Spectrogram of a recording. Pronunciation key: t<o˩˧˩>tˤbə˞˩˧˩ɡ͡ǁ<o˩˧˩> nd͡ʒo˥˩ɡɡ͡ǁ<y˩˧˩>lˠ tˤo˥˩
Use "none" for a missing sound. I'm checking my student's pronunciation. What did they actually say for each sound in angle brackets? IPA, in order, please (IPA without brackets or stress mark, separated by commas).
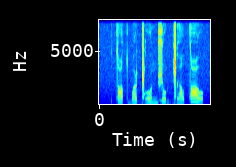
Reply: o˩˧˩, o˩˧˩, e˩˧˩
